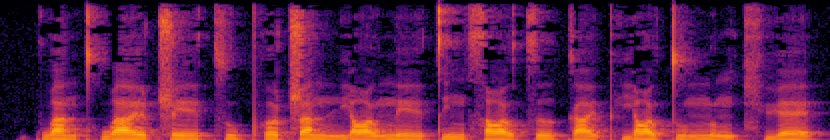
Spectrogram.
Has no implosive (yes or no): yes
